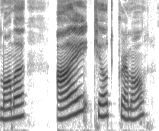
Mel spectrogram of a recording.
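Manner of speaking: normal talking voice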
